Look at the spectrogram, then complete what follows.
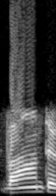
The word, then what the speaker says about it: Wander: theater The Wander theater in German we pronounced it Vander the but here in America I believe you say wander theater and that was the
